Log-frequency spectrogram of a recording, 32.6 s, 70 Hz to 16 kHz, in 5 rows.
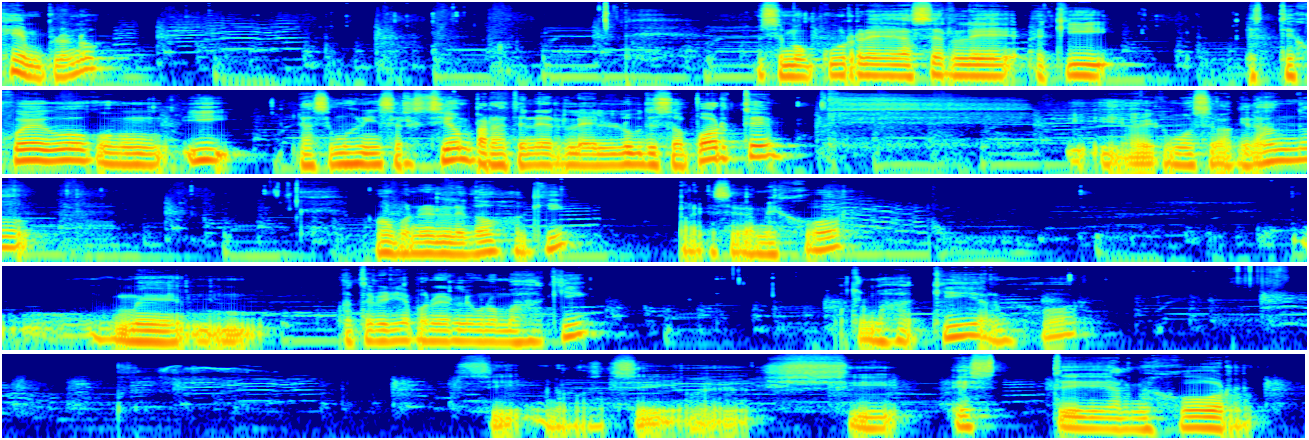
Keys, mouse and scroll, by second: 1.0 click, 1.7 right click, 2.0 shift+right click, 3.1 click, 3.8 right click, 4.1 shift+right click, 4.5 right click, 7.4 i, 9.3 middle click, 10.7-11.4 scroll up 1, 11.6-12.0 scroll up 2, 12.2-12.6 scroll down 2, 12.6 Tab, 13.2 middle click, 14.1 middle click, 15.8 click, 16.4 scroll up 1, 16.6 middle click, 20.5 ctrl+r, 24.0 ctrl+r, 31.8 click.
